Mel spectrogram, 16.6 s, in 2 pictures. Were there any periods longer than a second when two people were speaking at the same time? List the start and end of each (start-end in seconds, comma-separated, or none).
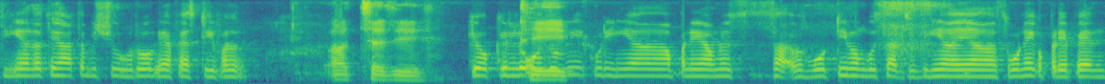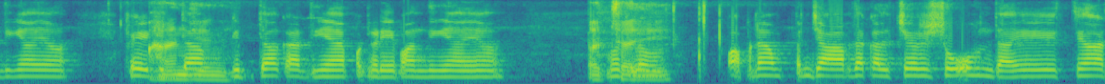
none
